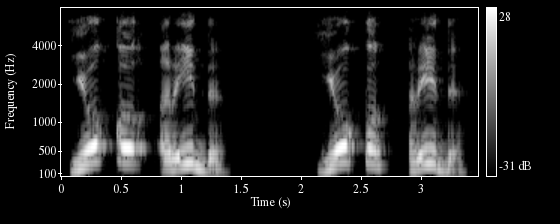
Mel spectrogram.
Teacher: یق رید میں یا پیش کاف یق ہم اس پر قلقلہ کریں گے، آواز لٹائیں گے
